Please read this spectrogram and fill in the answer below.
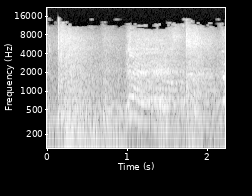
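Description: A vending machine being kicked: heavy thuds against its front, two of them about a second apart.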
